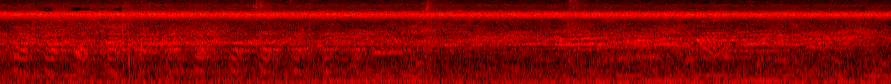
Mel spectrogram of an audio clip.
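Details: Bat colony of perhaps a thousand animals in a tropical park on the Sunshine Coast, Queensland, Australia: a dense, continuous squeaky chattering, with a steady high whine running throughout.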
